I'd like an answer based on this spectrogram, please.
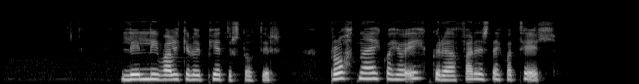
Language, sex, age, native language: Icelandic, female, 20-29, Icelandic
